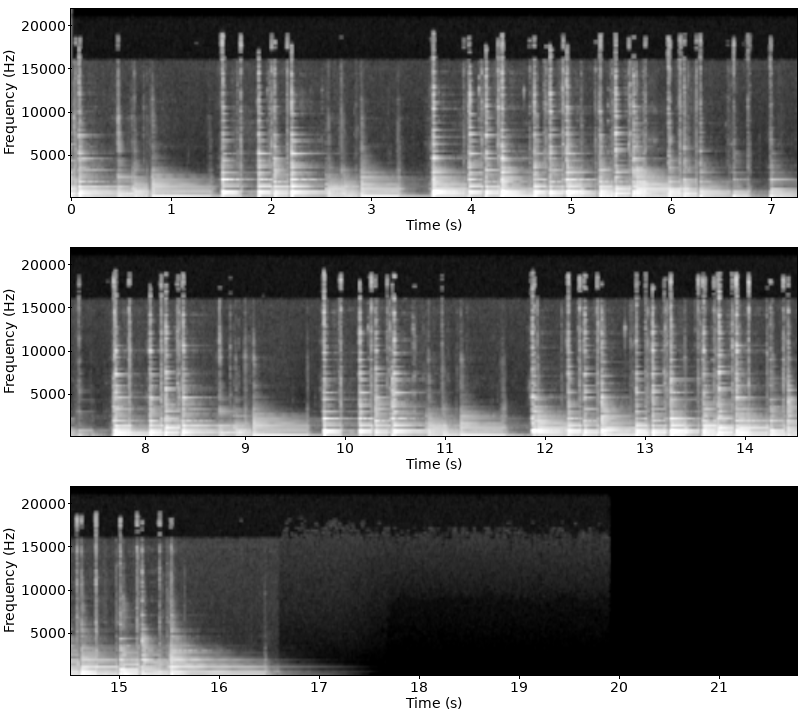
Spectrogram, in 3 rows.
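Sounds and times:
ukulele playing a polonaise: 0.0s - 17.1s
guitar playing a polonaise: 0.0s - 17.2s.

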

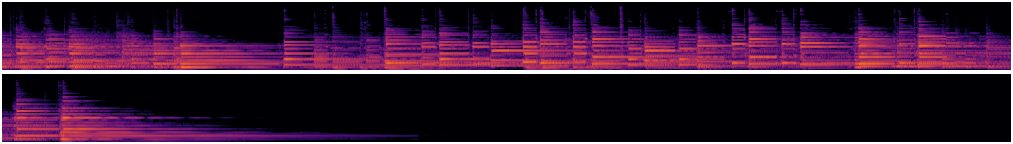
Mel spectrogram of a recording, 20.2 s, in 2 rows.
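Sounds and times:
guitar piece: 0.0s - 14.9s.

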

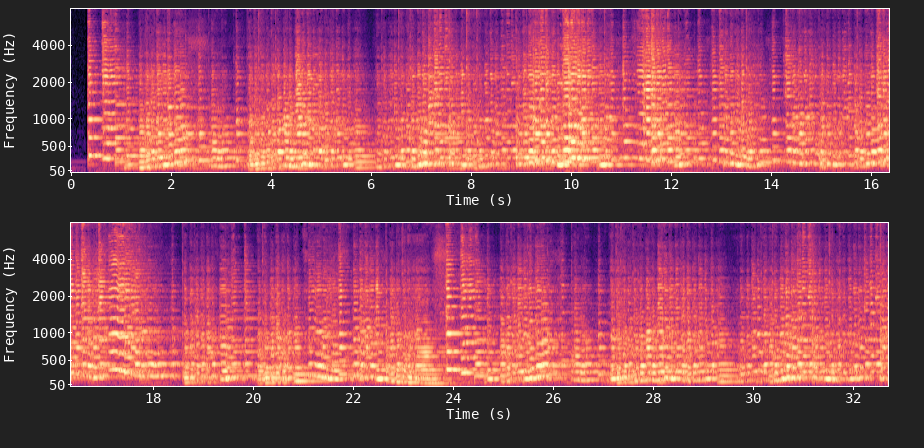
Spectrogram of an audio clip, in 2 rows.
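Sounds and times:
cello gigue: 0.0s - 32.6s.

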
